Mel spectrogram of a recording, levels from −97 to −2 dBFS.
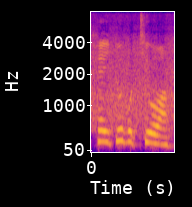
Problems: constant background noise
